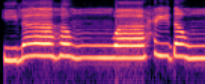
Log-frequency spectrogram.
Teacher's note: تنوین کی آواز کو ہم واو کی آواز میں دوبارہ یہاں پہ مکس اپ کر دیں گے، یہاں پہ ادغام مع الغنہ ہو رہا ہے۔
